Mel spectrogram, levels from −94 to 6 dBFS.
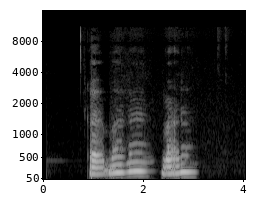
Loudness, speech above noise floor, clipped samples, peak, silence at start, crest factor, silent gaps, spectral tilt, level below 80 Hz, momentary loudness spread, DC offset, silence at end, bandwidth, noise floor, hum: -28 LUFS; 50 dB; under 0.1%; -14 dBFS; 0.95 s; 16 dB; none; -9 dB/octave; -56 dBFS; 16 LU; under 0.1%; 0.95 s; 11.5 kHz; -76 dBFS; none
